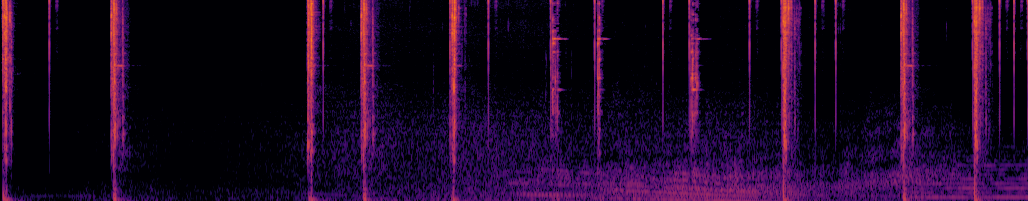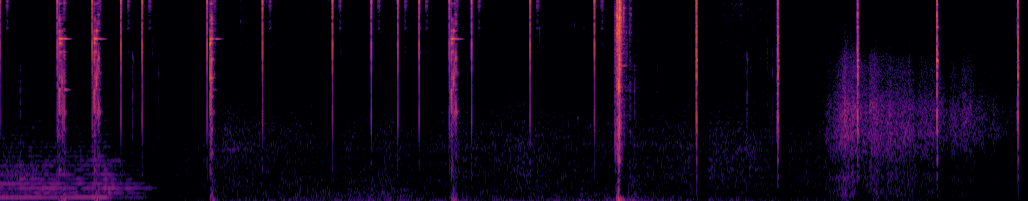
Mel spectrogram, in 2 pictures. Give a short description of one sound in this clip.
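Short, sharp menu clicks sound again and again.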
